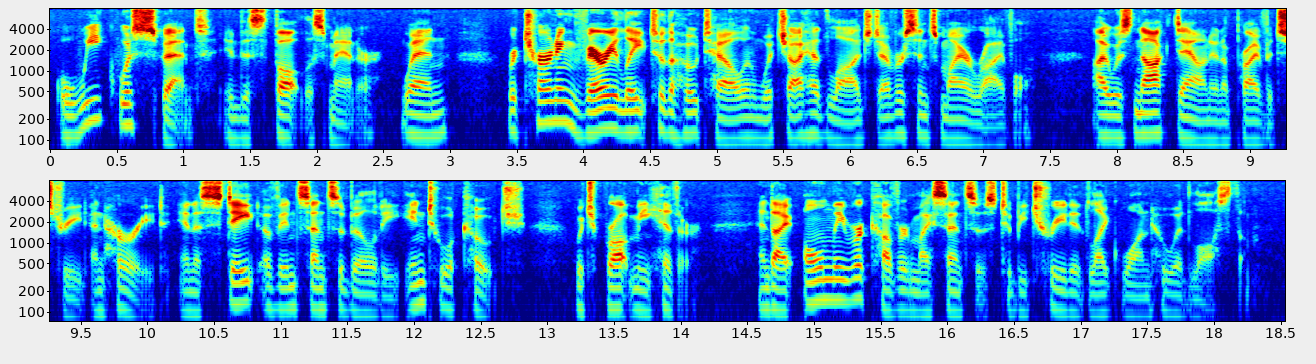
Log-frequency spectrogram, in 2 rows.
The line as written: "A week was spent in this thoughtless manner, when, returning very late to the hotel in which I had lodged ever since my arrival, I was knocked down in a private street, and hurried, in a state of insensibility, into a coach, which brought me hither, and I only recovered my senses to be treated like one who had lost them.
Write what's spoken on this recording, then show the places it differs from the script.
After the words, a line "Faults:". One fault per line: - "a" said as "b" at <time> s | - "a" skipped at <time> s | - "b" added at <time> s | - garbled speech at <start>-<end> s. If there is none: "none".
"A week was spent in this thoughtless manner, when, returning very late to the hotel in which I had lodged ever since my arrival, I was knocked down in a private street, and hurried, in a state of insensibility, into a coach, which brought me hither, and I only recovered my senses to be treated like one who had lost them.
Faults:
none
